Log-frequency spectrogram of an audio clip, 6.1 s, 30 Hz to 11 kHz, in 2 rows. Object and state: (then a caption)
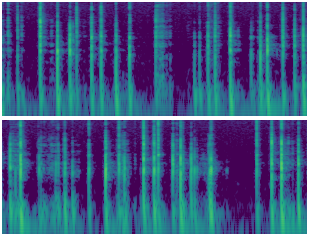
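Wooden cigar box. Long nails tap rapidly across the top lid of a small, hollow, light-wood cigar-style box with brass clasps. The clip is a fast run of about three dozen short, crisp clicks, each dying out almost at once, with a hollow woody tone around 650 Hz. The tapping comes in quick bursts separated by a few brief pauses.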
